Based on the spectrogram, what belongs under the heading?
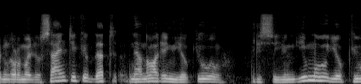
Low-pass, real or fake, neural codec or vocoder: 10.8 kHz; fake; codec, 24 kHz, 1.5 kbps, HILCodec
